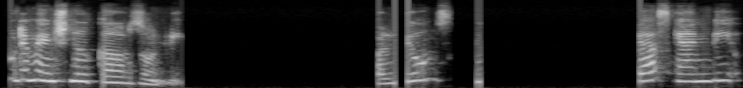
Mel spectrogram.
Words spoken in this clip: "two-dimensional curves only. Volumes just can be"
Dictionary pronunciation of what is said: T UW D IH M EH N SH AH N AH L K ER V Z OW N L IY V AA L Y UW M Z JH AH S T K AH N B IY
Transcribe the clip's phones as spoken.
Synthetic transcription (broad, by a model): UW D IH M EH N SH AH N AH L K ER B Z OW N L IY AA L Y UW M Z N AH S K AH N B IY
